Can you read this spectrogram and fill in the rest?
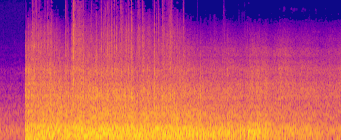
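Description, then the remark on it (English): Controlled demolition explosive charges detonate: a sudden loud blast gives way to a rapid, crackling string of explosive bangs over a heavy roar, then a long rumbling wash that slowly fades. “Go watch some actual controlled demolition videos, and you'll see that the precision timing of the explosions is virtually perfect, down to milliseconds.”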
